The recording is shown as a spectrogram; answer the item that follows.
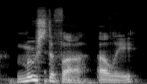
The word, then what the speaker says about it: Mustafa Ali: So the stable of retribution consisted of, well, obviously led by, let me pronounce this correctly, Mustafa Ali.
